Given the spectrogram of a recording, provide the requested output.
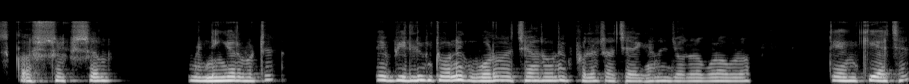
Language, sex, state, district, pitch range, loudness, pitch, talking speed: Bengali, male, West Bengal, Jhargram, 165-180 Hz, -16 LUFS, 170 Hz, 160 wpm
